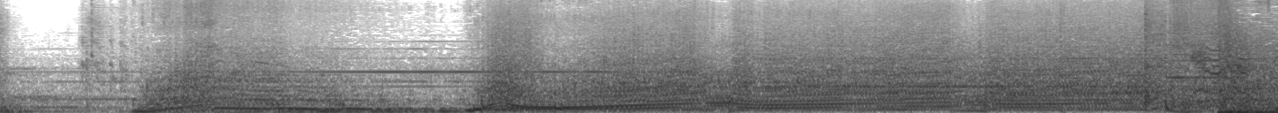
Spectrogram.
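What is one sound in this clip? A car engine starts and roars, revving up and down.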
